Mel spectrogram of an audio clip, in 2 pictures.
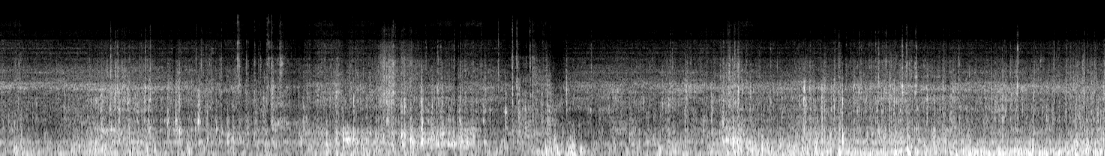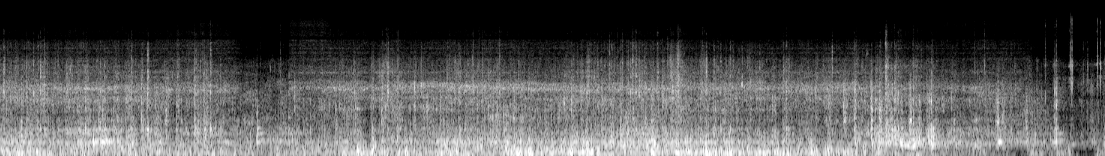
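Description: Mountain bike riding fast down a dirt singletrack: a steady rumble of tyres on the trail and wind buffeting the microphone, with frequent rattles and knocks from the bike over roots and bumps.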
